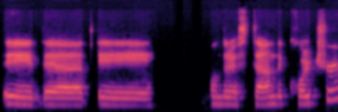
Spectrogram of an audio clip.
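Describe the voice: Speaking at a fairly slow pace, a woman talks with a Latin American accent.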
